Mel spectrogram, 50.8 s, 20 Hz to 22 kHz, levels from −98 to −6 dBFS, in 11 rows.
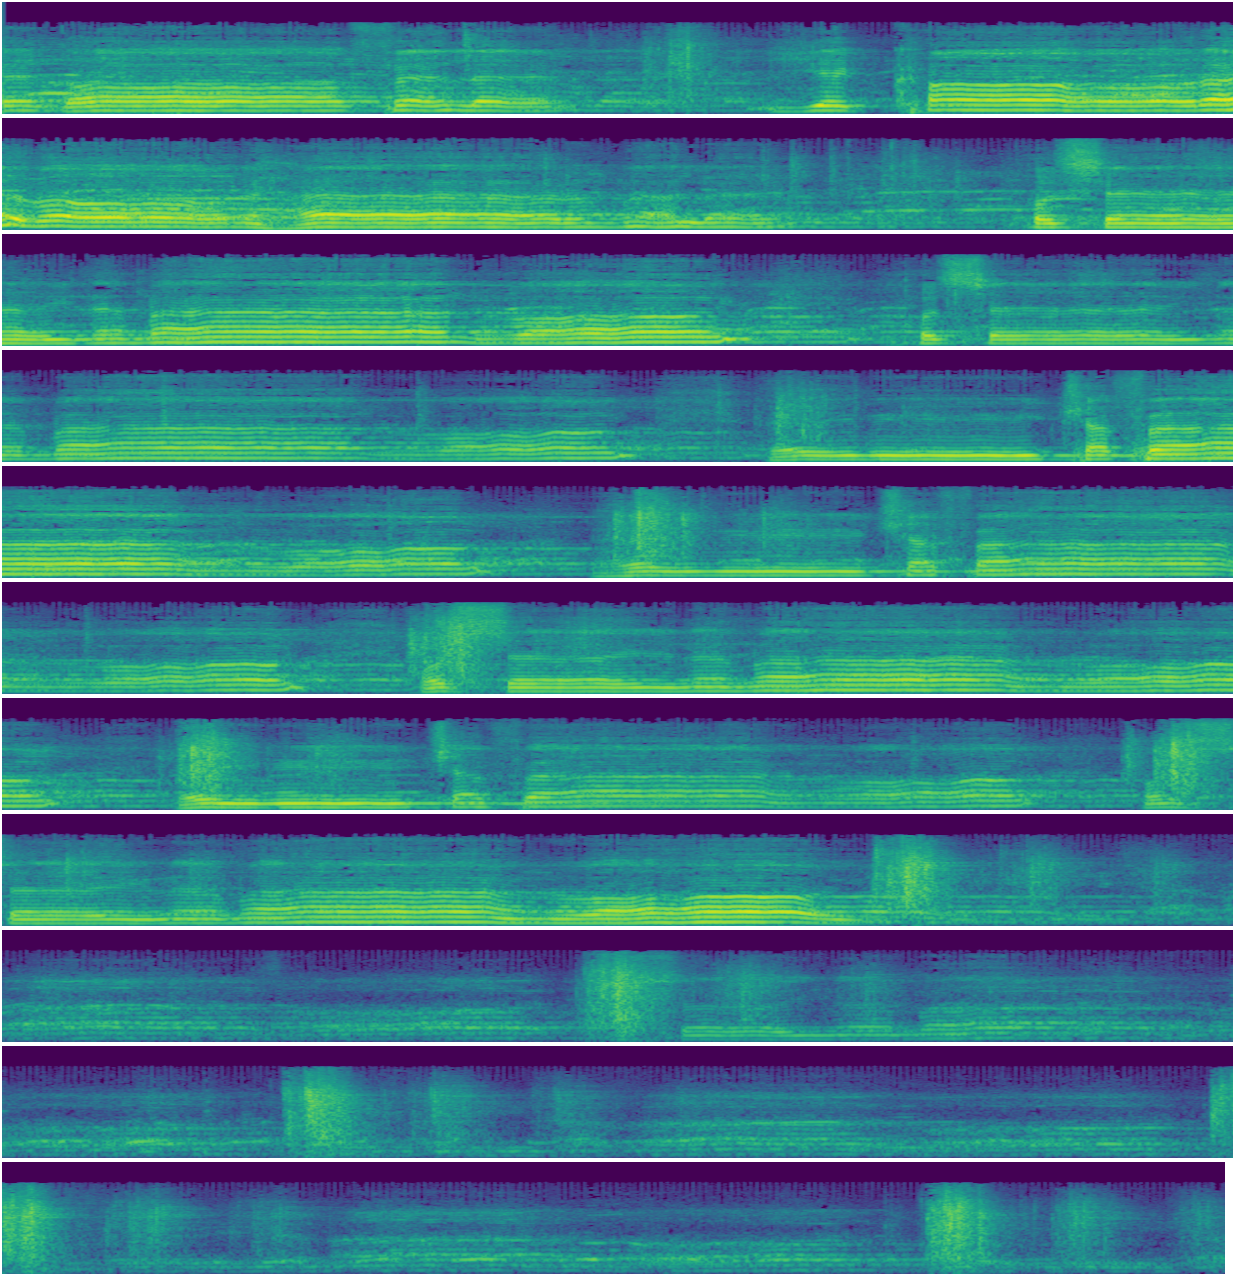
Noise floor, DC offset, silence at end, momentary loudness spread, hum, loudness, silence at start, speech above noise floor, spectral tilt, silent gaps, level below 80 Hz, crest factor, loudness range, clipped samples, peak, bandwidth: -42 dBFS; under 0.1%; 0 s; 21 LU; none; -20 LUFS; 0 s; 23 dB; -5 dB/octave; none; -60 dBFS; 20 dB; 13 LU; under 0.1%; -2 dBFS; 10.5 kHz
